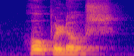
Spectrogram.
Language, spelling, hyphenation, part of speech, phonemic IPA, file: Dutch, hopeloos, ho‧pe‧loos, adjective, /ˈhopəˌlos/, Nl-hopeloos.ogg
- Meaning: hopeless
